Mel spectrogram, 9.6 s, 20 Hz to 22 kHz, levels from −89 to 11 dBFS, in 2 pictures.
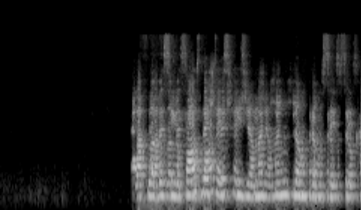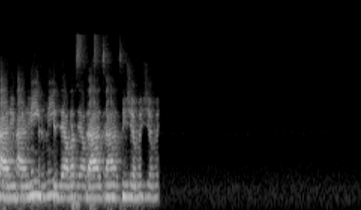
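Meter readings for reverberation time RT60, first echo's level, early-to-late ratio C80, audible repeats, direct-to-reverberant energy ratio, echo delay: no reverb, -6.0 dB, no reverb, 1, no reverb, 229 ms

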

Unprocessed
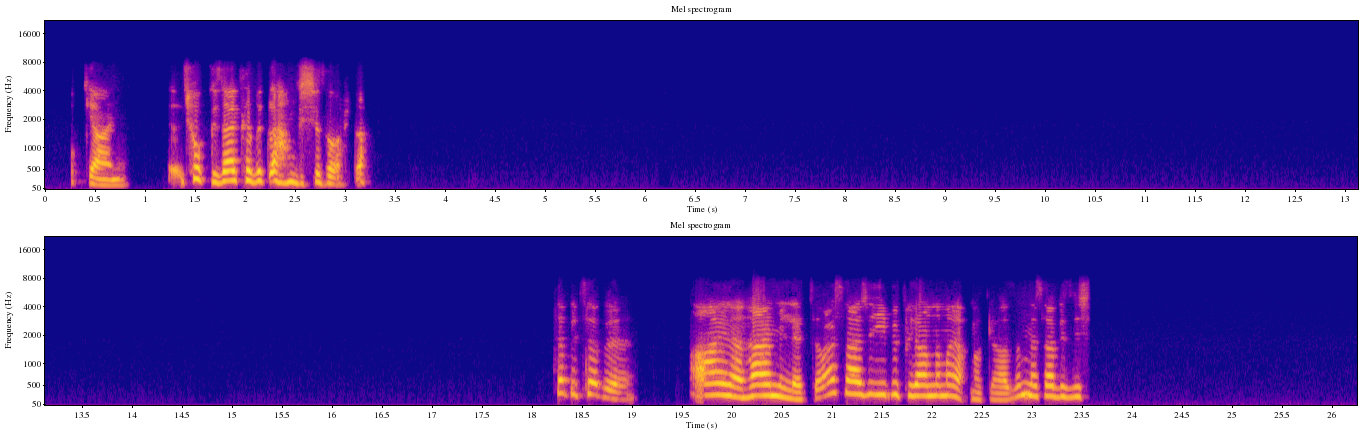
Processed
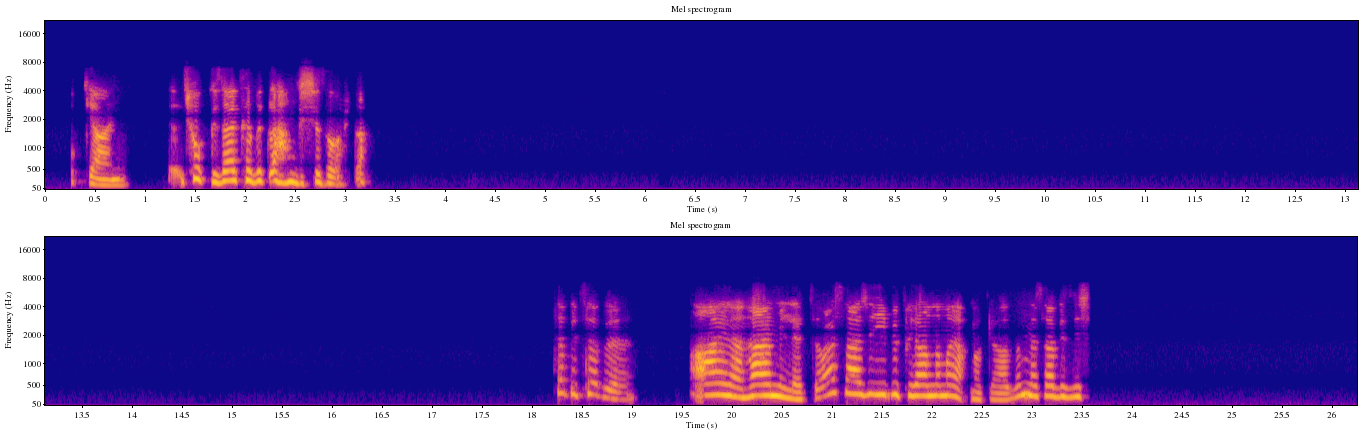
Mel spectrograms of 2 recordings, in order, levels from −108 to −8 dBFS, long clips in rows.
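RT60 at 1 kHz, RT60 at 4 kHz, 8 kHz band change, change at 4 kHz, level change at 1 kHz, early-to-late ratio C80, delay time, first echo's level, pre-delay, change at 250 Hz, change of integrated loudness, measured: no reverb, no reverb, no reading, -1.0 dB, -5.0 dB, no reverb, no echo, no echo, no reverb, -2.0 dB, -4.5 dB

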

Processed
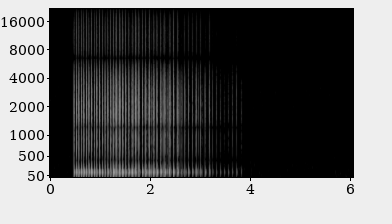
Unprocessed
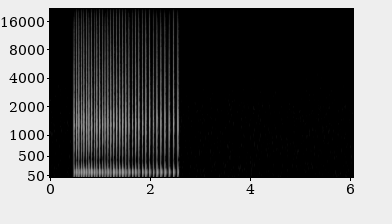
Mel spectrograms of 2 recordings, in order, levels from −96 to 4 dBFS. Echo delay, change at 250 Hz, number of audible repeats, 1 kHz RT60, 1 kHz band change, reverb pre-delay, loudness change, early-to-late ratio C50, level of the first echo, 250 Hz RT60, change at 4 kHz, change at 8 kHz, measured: 632 ms, -1.0 dB, 2, no reverb, -15.5 dB, no reverb, -6.5 dB, no reverb, -15.0 dB, no reverb, -2.0 dB, -11.5 dB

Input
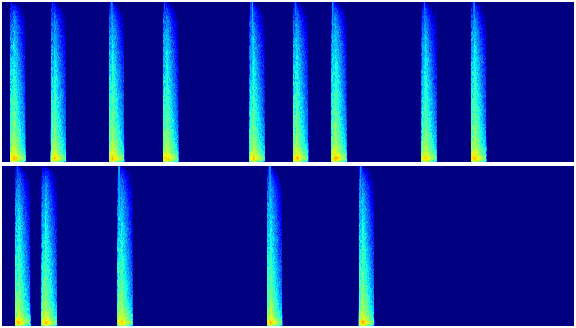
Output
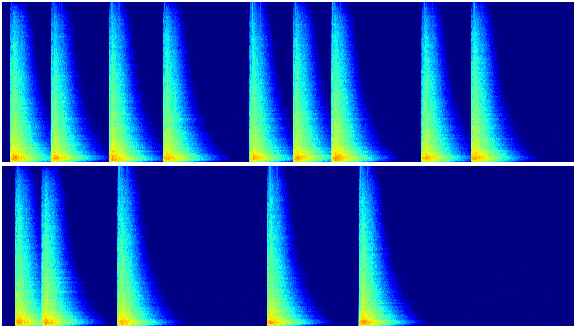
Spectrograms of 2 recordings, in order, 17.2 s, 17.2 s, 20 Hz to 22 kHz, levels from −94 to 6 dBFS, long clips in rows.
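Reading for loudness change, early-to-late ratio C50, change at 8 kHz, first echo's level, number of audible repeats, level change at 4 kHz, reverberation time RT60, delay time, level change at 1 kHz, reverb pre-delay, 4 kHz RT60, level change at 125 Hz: +5.5 dB, 5.0 dB, +6.0 dB, -11.0 dB, 1, +6.0 dB, 0.75 s, 113 ms, +7.0 dB, 26 ms, 0.65 s, +6.0 dB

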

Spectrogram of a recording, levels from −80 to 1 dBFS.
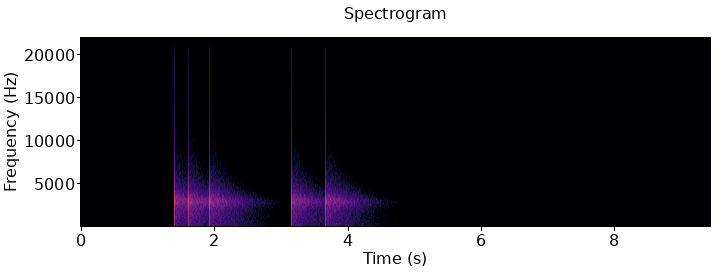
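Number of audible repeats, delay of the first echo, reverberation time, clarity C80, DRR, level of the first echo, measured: no echo, no echo, 2.6 s, 5.5 dB, 3.0 dB, no echo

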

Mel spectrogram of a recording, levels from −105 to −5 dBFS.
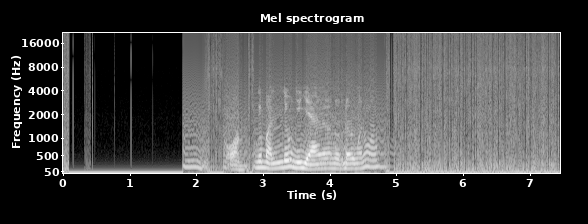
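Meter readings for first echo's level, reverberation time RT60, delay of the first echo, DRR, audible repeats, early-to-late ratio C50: -21.0 dB, no reverb, 327 ms, no reverb, 1, no reverb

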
